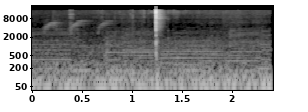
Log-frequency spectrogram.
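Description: A single sharp snip of bonsai pruning shears cutting through a Japanese maple shoot about a second in, over soft guitar background music.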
